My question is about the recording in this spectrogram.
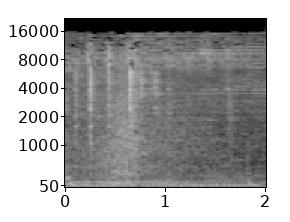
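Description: Background music, with a quick run of sharp clicks in the first second or so: popcorn popping under an upturned metal bowl.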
